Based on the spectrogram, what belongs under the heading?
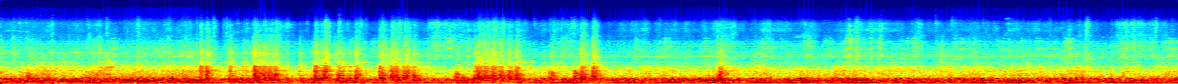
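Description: A suburban passenger train running along the track, heard from inside the carriage: a steady low rumble of wheels on rails, with a spell of irregular clattering and knocking from about three to nine seconds in.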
